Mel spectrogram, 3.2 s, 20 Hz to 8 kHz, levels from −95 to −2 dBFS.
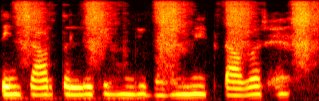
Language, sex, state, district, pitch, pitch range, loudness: Hindi, female, Bihar, Gaya, 225 Hz, 215-230 Hz, -22 LUFS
